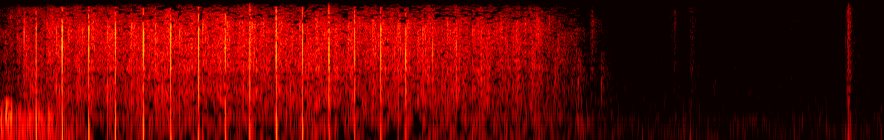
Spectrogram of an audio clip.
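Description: A crowd applauds the city poet at a welcome for the town's new mayor, clapping steadily for about seven seconds in dense overlapping claps, then the applause fades out, leaving a few scattered claps and one last sharp clap near the end.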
